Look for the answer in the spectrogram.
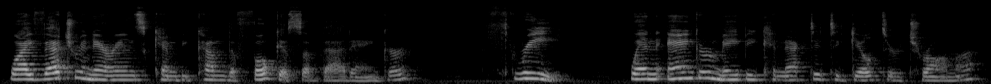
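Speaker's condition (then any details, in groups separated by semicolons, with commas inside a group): No condition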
